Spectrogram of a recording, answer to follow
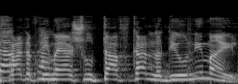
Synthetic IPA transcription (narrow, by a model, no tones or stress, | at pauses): ɡad̪apnimajaʃut̪afkanlad̪ijunimaelu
